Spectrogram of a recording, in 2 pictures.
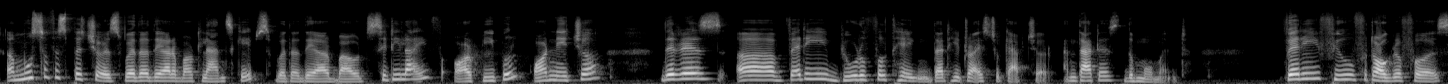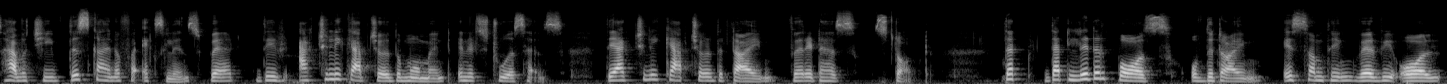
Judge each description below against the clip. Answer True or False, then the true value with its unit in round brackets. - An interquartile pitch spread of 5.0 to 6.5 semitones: True (5.3 semitones)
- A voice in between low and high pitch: True (175 Hz)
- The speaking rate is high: False (160 wpm)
